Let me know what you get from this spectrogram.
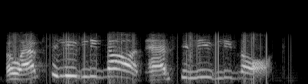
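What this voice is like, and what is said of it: Put-on British accent. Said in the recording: “my little British accent came out for some reason ... That was your Block Duck Radio lady accent”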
